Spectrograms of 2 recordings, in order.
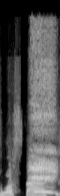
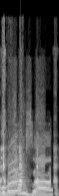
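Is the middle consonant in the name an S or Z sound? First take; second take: S; Z. First: The middle consonant is a hissing S sound. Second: The middle consonant is a buzzing Z sound. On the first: The speaker calls it right. "it's not Rosa, it's" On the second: The speaker calls it wrong. "the S sound like a Z"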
